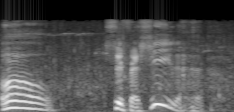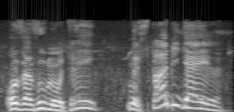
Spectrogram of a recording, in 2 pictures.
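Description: A man voicing a good-natured, gentle young boy in a storybook reading. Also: high voice, very animated, slow, pitched above the performer's own voice, full character voice. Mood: cheerful. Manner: gentle, friendly.

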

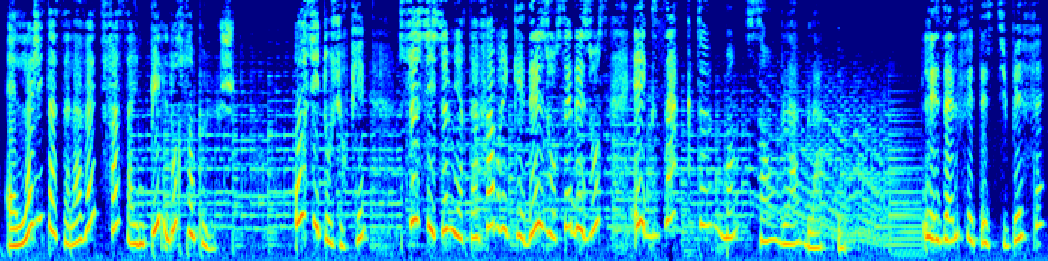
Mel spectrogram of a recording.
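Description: A woman reads a children's Christmas story slowly, her high voice rising and falling a great deal. The voice is soft and a little breathy, recorded dry and close, with faint music underneath. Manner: slow, expressive reading with gentle dips in pitch. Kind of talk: children's story read aloud.

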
